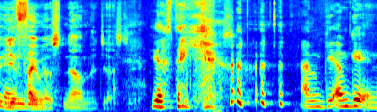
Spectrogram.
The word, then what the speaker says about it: M'Jestie: So I took out the A and put an apostrophe there, kind of hold the space, and pronounced it M'Jestie, and it just kind of felt good.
